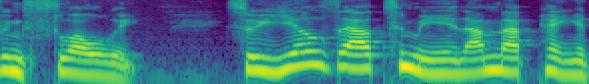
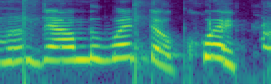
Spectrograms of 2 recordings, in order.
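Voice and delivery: much higher, urgent command; urgent excited; 11 semitones higher than usual. Retold or imitated. Telling John to roll down the window, urgent and excited. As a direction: hurry him up, pitch jumping high. Urging John to call Paul.

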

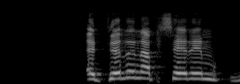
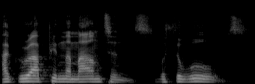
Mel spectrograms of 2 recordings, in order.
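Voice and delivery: low, soft, deadpan imitation; dead-serious quote, low and quiet; totally serious; 11 semitones lower, 6 dB quieter than usual. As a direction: say it gravely, dropped right down in pitch. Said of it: "like, totally serious".

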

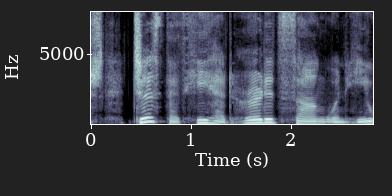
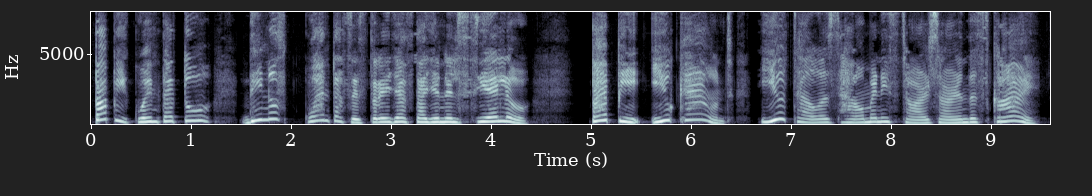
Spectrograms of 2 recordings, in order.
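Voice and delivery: high-pitched eager pleading, no real yell; excited children's shout; 7 semitones higher than usual. A narrator's reading. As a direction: call out like children begging grandpa. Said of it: "they shouted".

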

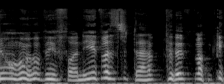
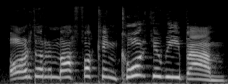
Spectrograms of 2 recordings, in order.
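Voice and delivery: put-on glasgow street accent; 5 semitones higher, 7 dB louder than usual. Scottish judge outburst.

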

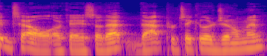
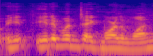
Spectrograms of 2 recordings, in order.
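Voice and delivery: usual speaking voice

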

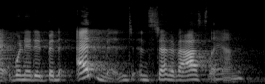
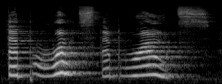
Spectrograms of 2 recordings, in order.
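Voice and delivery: higher, louder weeping cry; tearful outrage; 10 semitones higher, 6 dB louder, much slower than usual. A narrator's reading. Lucy weeping at the brutes, higher pitched. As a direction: sob out the insult. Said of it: "tears streaming down her cheeks".

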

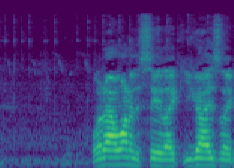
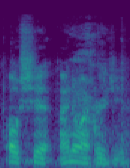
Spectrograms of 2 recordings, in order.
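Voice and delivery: usual speaking voice

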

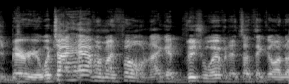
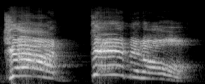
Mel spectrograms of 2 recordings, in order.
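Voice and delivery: loud, high, long-drawn yell; slow howl of frustration; frustrated scream; 8 semitones higher, 5 dB louder, much slower than usual. Real, not acted. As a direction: stretch each cry out in exasperation. Gamer screams after losing.

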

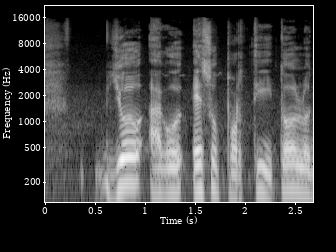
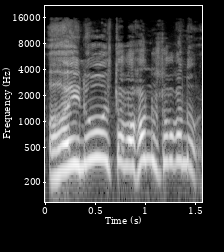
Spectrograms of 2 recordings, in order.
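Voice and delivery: much higher, louder hammed-up wail; mock panic; 13 semitones higher, 7 dB louder, faster than usual. Vlogger mocking buyers panicking as the price drops, high whiny mock wail. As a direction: whine it like a buyer losing money.

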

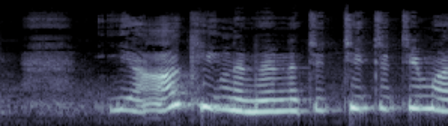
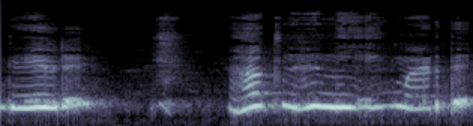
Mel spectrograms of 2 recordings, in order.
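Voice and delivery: sobbing reproach to God, pitched up; tearful lament; 4 semitones higher than usual. Acted. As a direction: cry it out in broken phrases with long pauses. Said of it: "ಅಳ್ತಾ ಇದೀಯಾ?".

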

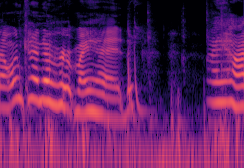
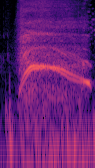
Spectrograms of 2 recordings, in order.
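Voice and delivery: sharp gasp. Real, not acted. Spotted by a seeker.

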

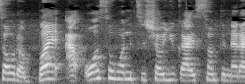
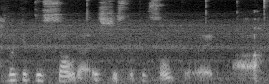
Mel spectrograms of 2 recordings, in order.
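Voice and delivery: whispering; 11 dB quieter than usual. Real, not acted. Admiring the soda.

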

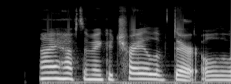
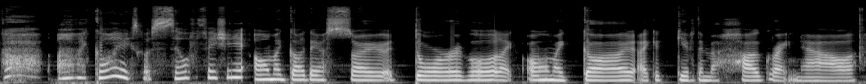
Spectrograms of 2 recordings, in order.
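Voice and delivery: gushing delight; 3 dB louder than usual. Acted. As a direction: gush as if you just spotted something adorable. Acting out visitor seeing silverfish.

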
